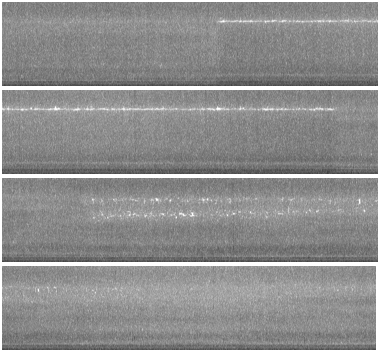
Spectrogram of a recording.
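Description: Waterfall roaring: a loud, steady rush of falling water, its tone shifting abruptly about four seconds in and again near the middle.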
